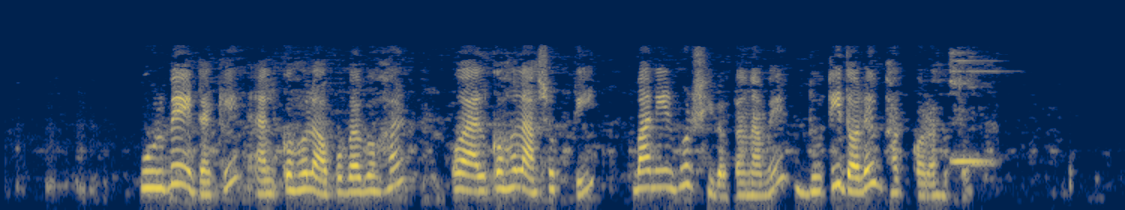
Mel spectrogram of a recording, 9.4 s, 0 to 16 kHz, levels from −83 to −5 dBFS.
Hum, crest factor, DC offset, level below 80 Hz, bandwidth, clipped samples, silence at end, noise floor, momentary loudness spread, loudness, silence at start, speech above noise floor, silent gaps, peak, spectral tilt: none; 18 dB; under 0.1%; -64 dBFS; 8 kHz; under 0.1%; 1.05 s; -56 dBFS; 11 LU; -18 LUFS; 0.4 s; 38 dB; none; -2 dBFS; -5 dB/octave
